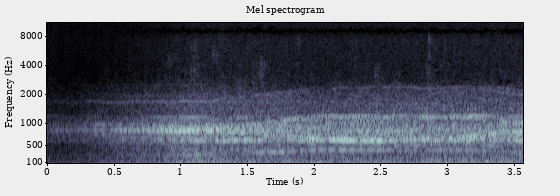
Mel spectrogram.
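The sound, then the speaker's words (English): A civil defense warning siren in Switzerland, during the yearly test on the first Wednesday in February when 7,000 sirens sound simultaneously, rises in pitch over the first second, then holds a steady, loud, droning wail with a faint rumble beneath it and no voices present. “7,000 warning sirens are tested simultaneously.”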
